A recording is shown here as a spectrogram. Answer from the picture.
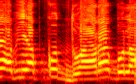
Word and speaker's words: द्वारा: तो इसमें देखिए दोस्त द का उच्चारण काफी तेजी से हो रहा है, मतलब कि आधा द है, वारा, देखिए द्वारा, द्वारा यानी आधा द है और वह है, समझ रहे हैं ना।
